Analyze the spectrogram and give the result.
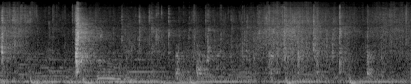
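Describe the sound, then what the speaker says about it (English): Eggs fry in a hot pan for a high-protein breakfast, a steady crackling sizzle with a sharp clink near the start and soft scraping or stirring touches, no speech. "The eggs cooking, we're gonna flip."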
